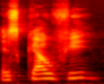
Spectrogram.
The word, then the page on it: escaufit: escaufi; provençal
